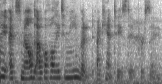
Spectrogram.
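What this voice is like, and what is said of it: Usual voice. Nothing is said of it.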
